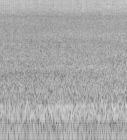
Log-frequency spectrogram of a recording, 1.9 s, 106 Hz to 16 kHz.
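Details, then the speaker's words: 2007-2012 Nissan Altima after replacing the upper exhaust manifold catalytic converter assembly and gaskets: steady, even idle with no ticking or puffing; earlier exhaust leak gone, normal idle. "leak no more hearing that exhaust leak everything sounds good"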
